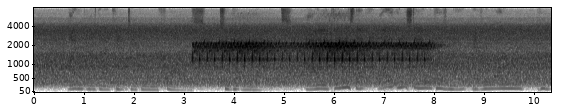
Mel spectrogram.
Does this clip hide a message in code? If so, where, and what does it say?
Yes: SSTV (slow-scan television), Robot 36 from 3.2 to 8.0 s, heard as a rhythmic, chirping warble, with radio static, fading, room echo and speech in English.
